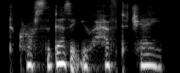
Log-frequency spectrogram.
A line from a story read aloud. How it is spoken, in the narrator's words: the voice simply whispered again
